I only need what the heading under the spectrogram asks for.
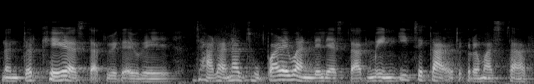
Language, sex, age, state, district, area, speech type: Marathi, female, 60+, Maharashtra, Sangli, urban, spontaneous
